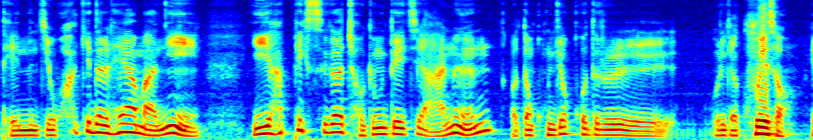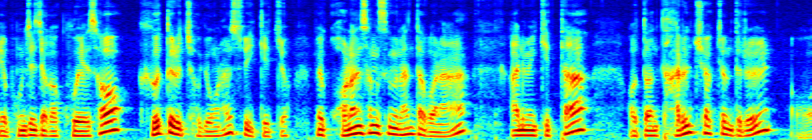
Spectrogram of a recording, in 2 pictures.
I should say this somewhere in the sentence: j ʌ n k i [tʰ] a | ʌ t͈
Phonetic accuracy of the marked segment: correct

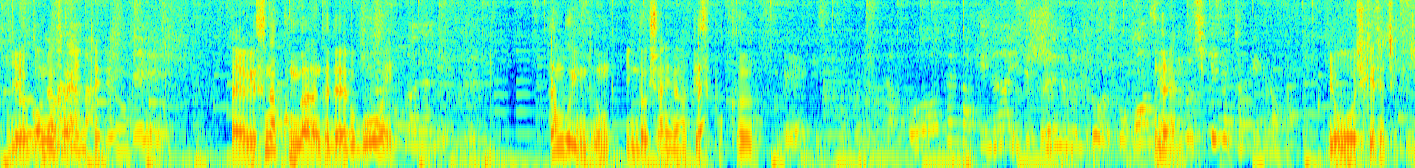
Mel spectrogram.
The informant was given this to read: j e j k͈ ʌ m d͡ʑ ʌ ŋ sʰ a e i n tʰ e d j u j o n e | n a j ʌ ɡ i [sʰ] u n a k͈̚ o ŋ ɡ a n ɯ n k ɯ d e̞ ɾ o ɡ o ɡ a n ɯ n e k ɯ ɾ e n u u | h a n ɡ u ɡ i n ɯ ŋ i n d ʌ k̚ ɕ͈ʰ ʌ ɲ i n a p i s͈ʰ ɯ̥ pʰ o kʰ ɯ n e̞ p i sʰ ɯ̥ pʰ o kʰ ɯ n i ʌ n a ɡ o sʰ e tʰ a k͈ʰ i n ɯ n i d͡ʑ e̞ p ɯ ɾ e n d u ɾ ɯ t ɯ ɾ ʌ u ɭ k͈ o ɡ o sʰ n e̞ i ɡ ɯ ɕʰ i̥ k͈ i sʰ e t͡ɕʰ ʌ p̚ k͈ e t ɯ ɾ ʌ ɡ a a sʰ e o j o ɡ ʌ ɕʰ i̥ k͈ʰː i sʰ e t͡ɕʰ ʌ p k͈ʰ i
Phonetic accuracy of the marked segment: correct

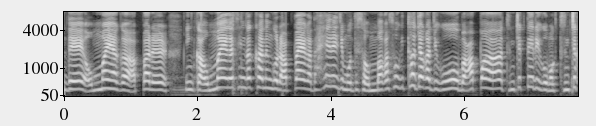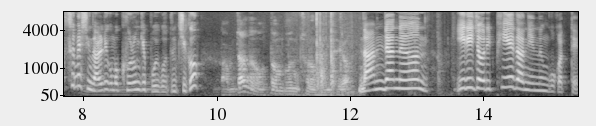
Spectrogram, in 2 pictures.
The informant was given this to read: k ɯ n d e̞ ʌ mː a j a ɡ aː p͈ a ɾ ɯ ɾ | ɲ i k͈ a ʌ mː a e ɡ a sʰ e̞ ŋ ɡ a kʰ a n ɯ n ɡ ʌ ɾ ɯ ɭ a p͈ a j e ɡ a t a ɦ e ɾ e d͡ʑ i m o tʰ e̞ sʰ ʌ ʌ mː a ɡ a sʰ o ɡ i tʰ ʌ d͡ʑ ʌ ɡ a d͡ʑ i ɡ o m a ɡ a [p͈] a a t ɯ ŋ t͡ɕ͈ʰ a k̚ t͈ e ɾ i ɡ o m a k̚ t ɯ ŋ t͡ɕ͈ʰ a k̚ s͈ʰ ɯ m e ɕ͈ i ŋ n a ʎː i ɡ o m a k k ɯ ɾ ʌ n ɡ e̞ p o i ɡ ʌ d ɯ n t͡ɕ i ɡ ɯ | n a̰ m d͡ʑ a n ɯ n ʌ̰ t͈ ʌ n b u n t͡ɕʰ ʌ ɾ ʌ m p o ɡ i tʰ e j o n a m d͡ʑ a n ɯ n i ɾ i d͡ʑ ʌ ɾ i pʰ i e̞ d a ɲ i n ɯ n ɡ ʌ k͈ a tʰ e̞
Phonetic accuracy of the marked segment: correct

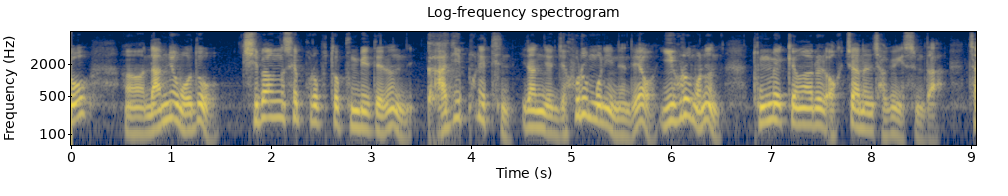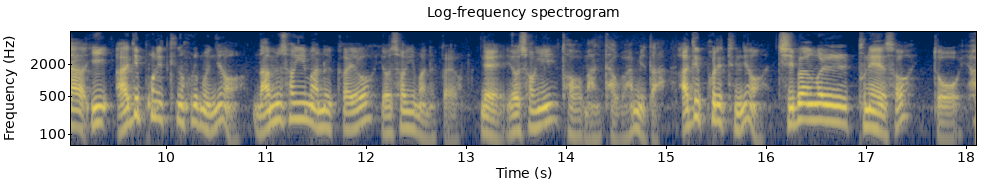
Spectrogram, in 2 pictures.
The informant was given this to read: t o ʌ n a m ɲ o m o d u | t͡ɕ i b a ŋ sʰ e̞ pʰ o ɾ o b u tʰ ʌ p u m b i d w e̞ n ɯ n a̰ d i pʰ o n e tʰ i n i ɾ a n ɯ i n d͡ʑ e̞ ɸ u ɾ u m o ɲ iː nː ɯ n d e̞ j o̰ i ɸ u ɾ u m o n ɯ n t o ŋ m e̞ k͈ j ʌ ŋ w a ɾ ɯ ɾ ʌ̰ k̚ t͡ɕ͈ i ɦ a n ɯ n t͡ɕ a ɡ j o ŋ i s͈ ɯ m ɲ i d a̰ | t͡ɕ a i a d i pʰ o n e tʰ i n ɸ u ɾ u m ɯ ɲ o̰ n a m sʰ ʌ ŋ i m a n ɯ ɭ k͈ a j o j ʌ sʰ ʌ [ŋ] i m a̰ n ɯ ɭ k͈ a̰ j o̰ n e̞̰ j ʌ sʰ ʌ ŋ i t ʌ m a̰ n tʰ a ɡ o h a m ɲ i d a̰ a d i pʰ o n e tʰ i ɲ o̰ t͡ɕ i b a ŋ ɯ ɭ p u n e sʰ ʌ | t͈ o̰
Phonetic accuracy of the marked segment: correct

